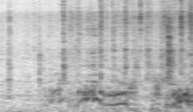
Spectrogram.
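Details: Domestic home pigeons in West Bengal, flying back into their loft through the netting and settling to feed on wheat, give low, rolling coos that rise and fall in a soft, throaty warble.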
